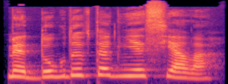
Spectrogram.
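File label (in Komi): ме дугдывтӧг несъяла, Komi, female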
